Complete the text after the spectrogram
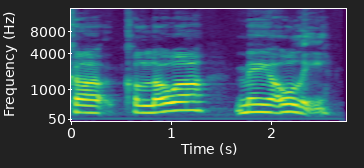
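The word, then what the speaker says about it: Koloa maoli: Hawaii's wetlands are actually habitat for endangered and endemic birds, including the Hawaiian black-necked stilt, the Laysan duck, and the Hawaiian duck, or the Kaloa Maia. Uh-oh, this is Hawaiian. Sorry for those of you who know how to say this. I don't want to butcher it. Kaloa Maoli. Kaloa Maoli.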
